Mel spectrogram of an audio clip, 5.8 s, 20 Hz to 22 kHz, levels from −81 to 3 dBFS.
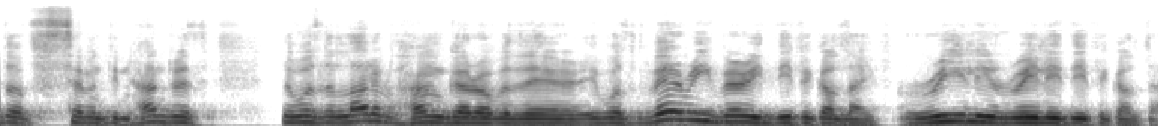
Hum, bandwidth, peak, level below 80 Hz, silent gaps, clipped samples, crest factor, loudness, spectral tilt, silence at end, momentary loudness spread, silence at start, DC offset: none; 12 kHz; -2 dBFS; -28 dBFS; none; under 0.1%; 14 dB; -17 LUFS; -9 dB/octave; 0 s; 10 LU; 0 s; under 0.1%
